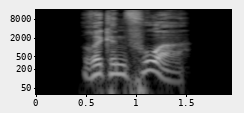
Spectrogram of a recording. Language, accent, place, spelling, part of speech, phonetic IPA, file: German, Germany, Berlin, rücken vor, verb, [ˌʁʏkn̩ ˈfoːɐ̯], De-rücken vor.ogg
- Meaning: inflection of vorrücken: 1. first/third-person plural present 2. first/third-person plural subjunctive I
